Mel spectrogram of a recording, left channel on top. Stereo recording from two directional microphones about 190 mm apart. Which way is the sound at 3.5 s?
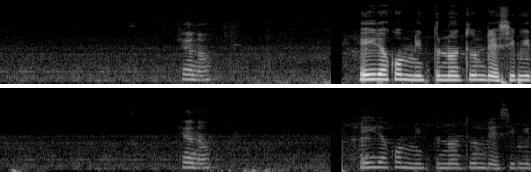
45° left (ahead or behind).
